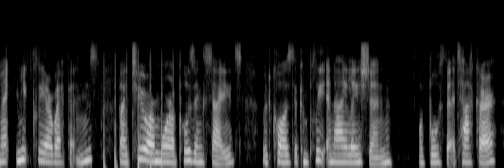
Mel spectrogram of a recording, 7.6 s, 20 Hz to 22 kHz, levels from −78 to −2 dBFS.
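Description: Throughout the speech, the AMR wideband (HD Voice) codec damage is plainly audible. The sound is rough and raspy, which fits one of the lowest AMR-WB rates, around 8.85 kbit/s. Its speech model is starved of bits. Nothing is heard above 7.5 kHz.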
